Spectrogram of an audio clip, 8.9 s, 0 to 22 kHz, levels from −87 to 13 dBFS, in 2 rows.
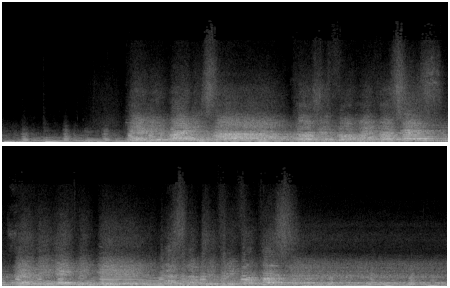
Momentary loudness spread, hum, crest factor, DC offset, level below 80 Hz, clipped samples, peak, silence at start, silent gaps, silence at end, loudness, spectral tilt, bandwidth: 9 LU; none; 18 dB; 0.2%; -44 dBFS; under 0.1%; -6 dBFS; 0 s; none; 0 s; -24 LUFS; -5.5 dB/octave; 16.5 kHz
